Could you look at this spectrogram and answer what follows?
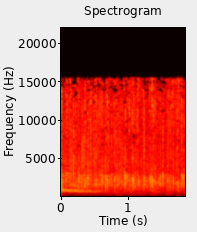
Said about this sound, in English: And our panel, Angela Lavoie-Pierre, Rebecca De Unamuno, and especially big round of applause for Gene Kitson!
